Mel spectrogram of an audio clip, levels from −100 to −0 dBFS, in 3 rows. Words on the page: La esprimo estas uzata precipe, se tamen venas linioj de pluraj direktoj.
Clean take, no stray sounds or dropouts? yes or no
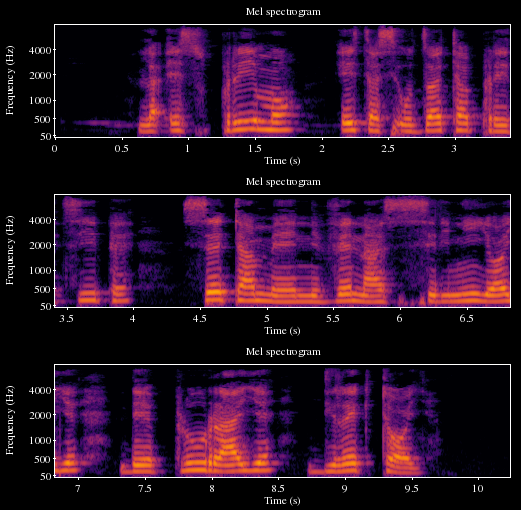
yes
